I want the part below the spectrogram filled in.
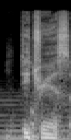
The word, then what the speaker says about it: detritus: And the there looks like there's also cabinets that have completely fallen apart and other, like, just dust and detritus. Or what was the word? How do you pronounce it? I've only read it. – Yeah. – Detritus. Detritus. – Yeah, you got the word right.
